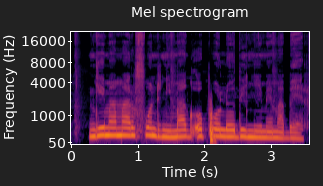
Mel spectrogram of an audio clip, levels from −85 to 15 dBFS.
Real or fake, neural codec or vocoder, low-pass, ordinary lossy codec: real; none; none; none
